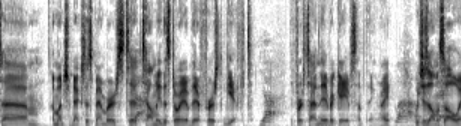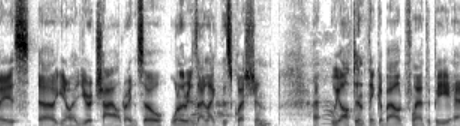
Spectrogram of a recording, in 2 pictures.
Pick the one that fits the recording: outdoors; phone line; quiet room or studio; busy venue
busy venue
